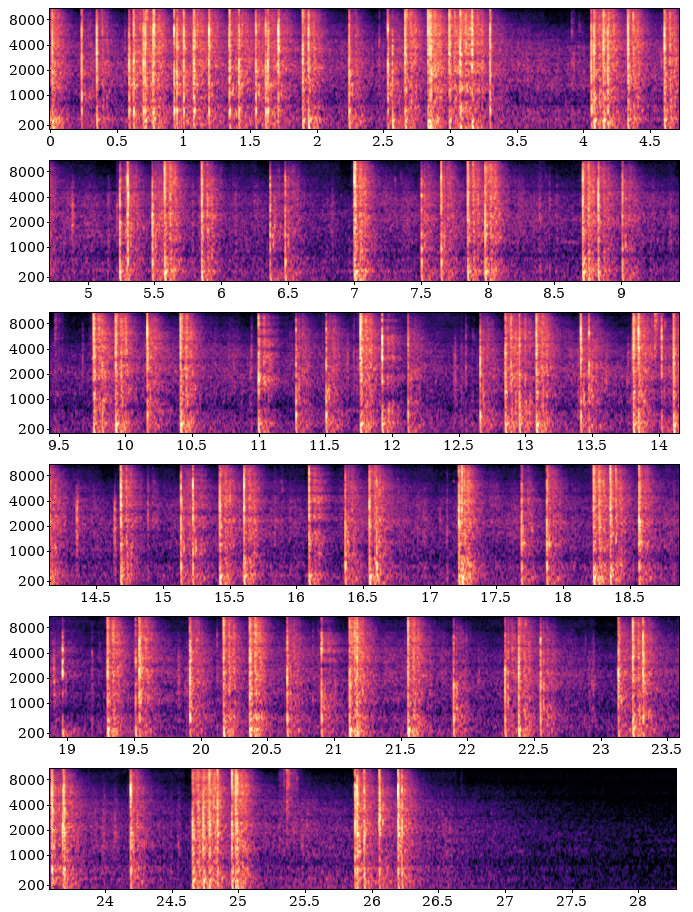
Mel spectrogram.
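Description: Fireworks display: aerial shells bursting in a dense string of bangs and crackle, several a second, densest in the first few seconds, thinning out and stopping about two seconds before the end.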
